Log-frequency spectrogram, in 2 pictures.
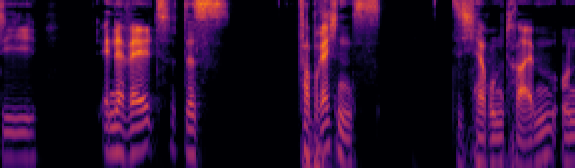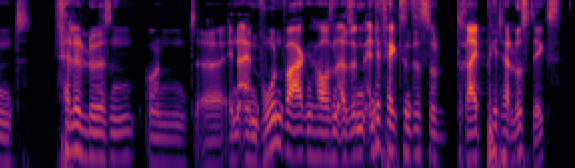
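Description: A man co-hosting a podcast in an informal, halting way, searching for his words as he chats. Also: fairly low pitch, a little mellow, no room sound, studio quality. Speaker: podcast co-host. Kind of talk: casual chat.

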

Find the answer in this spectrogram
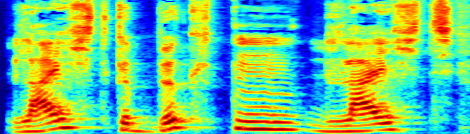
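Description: A man's voice: on the high side, expressive, very slow, a little mellow, slightly rough. A man bantering casually as a podcast co-host in a playful, teasing way.

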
